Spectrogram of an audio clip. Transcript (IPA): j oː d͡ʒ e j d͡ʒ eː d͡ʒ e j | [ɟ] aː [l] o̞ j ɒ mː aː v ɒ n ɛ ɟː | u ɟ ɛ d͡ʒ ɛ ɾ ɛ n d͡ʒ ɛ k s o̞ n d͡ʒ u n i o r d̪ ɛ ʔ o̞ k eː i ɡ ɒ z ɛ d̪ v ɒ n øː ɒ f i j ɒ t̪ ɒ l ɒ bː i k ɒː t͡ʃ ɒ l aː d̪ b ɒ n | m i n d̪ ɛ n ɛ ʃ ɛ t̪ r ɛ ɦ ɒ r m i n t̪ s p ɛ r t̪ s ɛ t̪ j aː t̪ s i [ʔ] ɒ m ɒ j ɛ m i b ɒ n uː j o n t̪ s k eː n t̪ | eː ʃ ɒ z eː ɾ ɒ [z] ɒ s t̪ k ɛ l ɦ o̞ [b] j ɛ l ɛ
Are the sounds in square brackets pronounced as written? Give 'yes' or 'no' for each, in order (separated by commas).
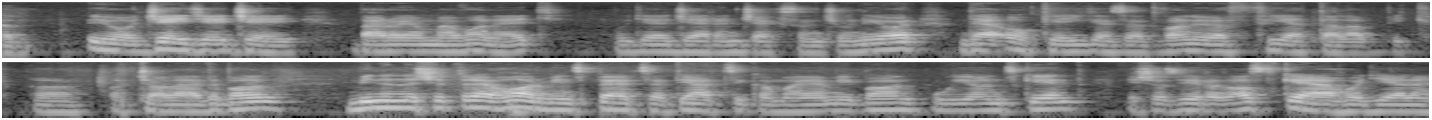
no, no, no, yes, no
